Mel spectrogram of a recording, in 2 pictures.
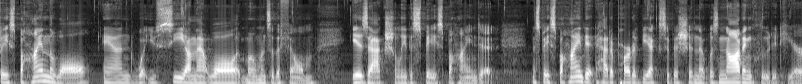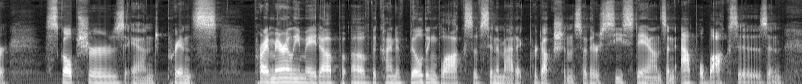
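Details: Adult speaker; Normal speech.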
